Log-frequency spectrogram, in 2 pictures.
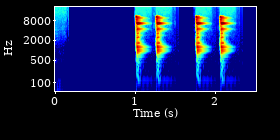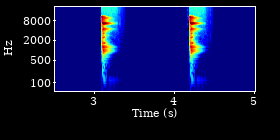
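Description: Short menu clicks tick as options scroll.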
